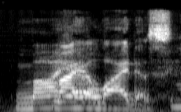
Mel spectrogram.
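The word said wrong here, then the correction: myeloencephalitis: Myelencephalitis. – Yeah, yes, there you go.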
